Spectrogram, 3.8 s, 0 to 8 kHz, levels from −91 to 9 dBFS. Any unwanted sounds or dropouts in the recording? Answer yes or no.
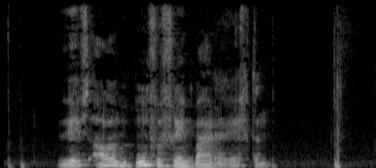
no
